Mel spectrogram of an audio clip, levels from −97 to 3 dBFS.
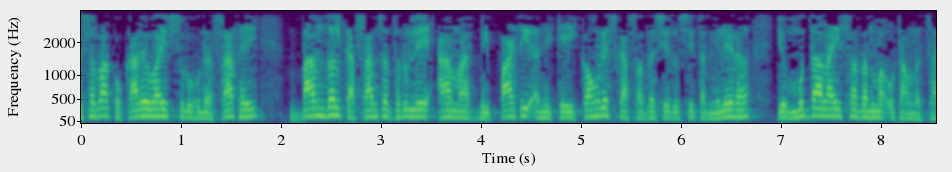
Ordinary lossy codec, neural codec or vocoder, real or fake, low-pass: none; none; real; 3.6 kHz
